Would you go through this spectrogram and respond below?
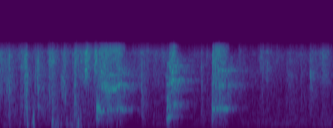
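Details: Basset hound puppy barking while running: a quick burst of short, rough yaps, then two longer, drawn-out harmonic bays with pauses between them.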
